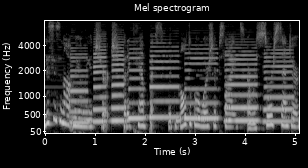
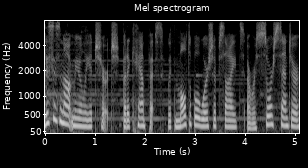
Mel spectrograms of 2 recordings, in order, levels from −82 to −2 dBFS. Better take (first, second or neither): second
